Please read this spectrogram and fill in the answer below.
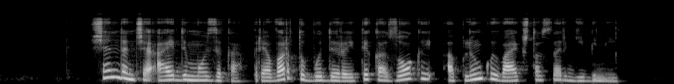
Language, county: Lithuanian, Šiauliai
